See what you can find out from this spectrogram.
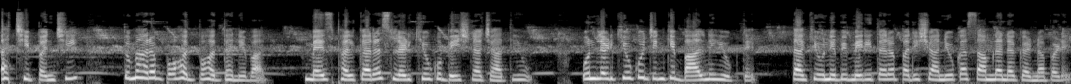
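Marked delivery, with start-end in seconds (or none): none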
